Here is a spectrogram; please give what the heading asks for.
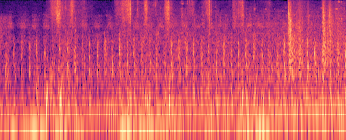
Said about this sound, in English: Sounds like a chopper. That is a chopper.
